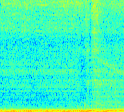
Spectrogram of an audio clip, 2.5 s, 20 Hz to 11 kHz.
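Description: A car engine with trouble codes P0170 and P0173 hunts at idle, its steady low drone sagging and then climbing back up around the midpoint, continuous and close with no talking.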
